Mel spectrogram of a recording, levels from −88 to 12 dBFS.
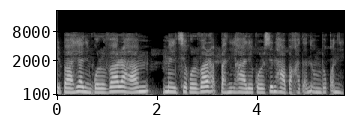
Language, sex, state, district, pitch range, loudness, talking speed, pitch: Mizo, female, Mizoram, Aizawl, 190-220 Hz, -16 LUFS, 210 wpm, 200 Hz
